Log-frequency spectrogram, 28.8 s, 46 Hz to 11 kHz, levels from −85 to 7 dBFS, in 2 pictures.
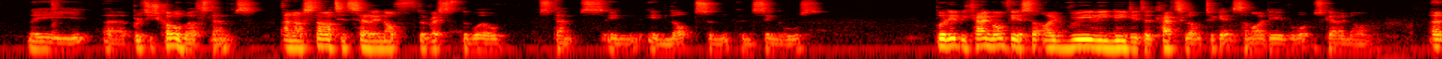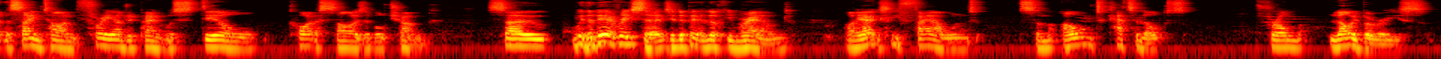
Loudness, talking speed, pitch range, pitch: -25 LUFS, 150 wpm, 115-145 Hz, 125 Hz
